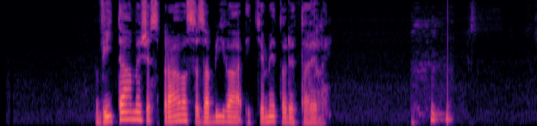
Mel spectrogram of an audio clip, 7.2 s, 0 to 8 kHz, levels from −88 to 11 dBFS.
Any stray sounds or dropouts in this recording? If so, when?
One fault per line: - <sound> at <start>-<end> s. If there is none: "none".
- laugh at 5.5-6.1 s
